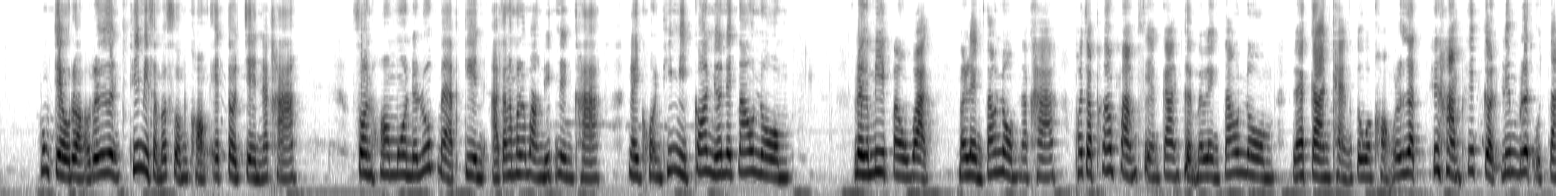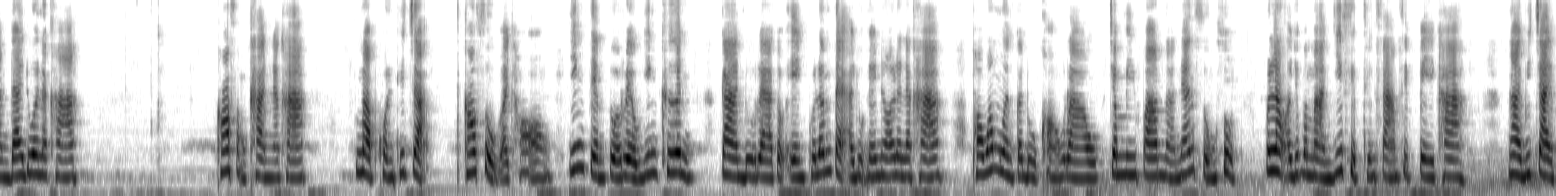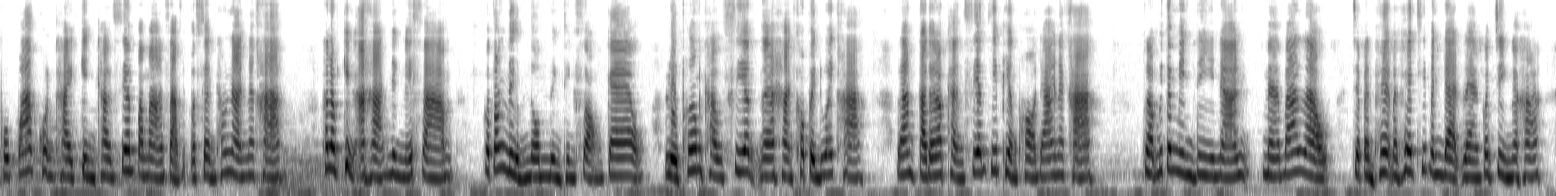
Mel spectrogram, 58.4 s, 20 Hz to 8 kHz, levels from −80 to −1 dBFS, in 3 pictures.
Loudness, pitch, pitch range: -16 LUFS, 240 Hz, 230-270 Hz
